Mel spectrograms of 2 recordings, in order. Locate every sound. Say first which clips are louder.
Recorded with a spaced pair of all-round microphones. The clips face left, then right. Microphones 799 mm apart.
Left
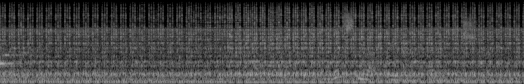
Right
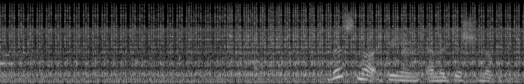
0.0 s an engine running: left 2 dB; 25° left (ahead or behind)
3.3 s a woman speaking: right 8 dB; 80° right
